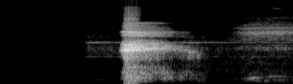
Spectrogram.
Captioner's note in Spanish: Néstor suspira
